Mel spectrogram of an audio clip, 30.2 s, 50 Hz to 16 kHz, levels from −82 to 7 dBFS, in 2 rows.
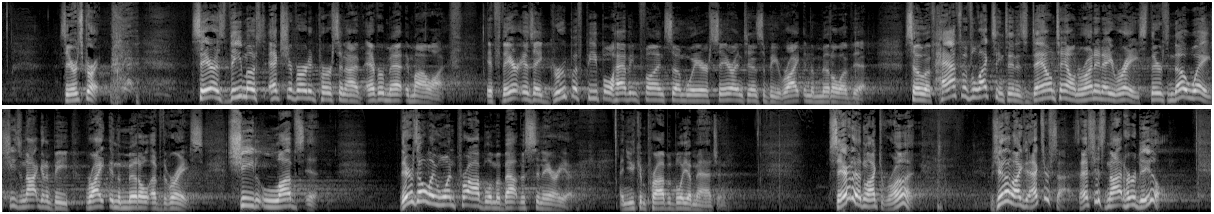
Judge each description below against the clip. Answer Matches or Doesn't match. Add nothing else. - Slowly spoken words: Doesn't match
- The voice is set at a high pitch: Matches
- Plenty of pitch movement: Matches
